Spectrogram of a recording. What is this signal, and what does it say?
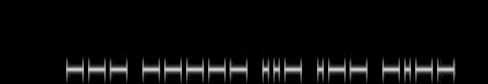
Morse code, heard as a keyed tone, about 22 wpm, 700 Hz. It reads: O0UWY
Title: Code Groups - 5 Letter:Numbers - 22wpm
